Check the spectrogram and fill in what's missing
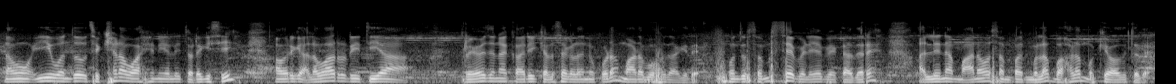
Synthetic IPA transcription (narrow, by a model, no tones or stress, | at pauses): naːʋuiːo̞nd̪uʃikʂɐɳɐʋaːɦinɛjɐlːit̪ɔɽɐɡisiɐʋɐɾiɡeɐlɐʋaːɾuɾiːt̪ijɐ | pɾɐjoːd͡ʒɐnɐkaːɾikɛlɐsɐɡɐɭɐnːukuːɽɐmaːɽɐbɐɦud̪aːɡid̪e̞̰o̞nd̪usɐmɐst̪jɐbɛɭɛjɐbɛːkaːd̪ɐɾe̞ | ɐ̰lːinɐmaːnɐʋɐsɐmpɐd̪mulːɐbɐɦɐɭɐmukʰjɐʋaːɡut̪ːɐd̪e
